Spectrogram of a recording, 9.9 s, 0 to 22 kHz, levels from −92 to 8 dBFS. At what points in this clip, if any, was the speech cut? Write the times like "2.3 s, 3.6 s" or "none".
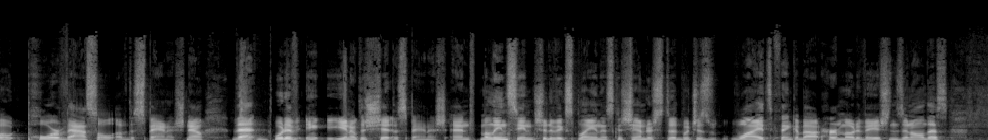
2.7 s, 3.6 s, 3.9 s, 4.7 s, 5.3 s, 6.3 s, 6.8 s, 7.7 s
